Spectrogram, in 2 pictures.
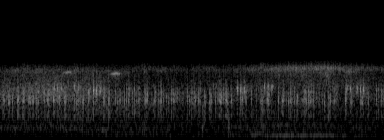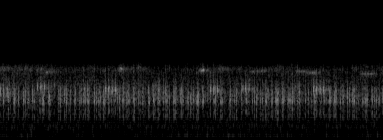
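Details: Pond in Turner, ACT, with a thick frog chorus of quick crackling pulses and rattles, steady throughout, with a faint low hum partway through.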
